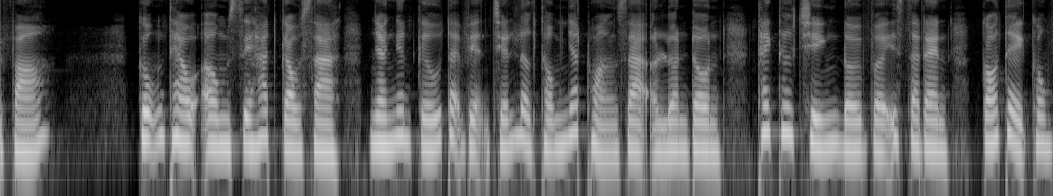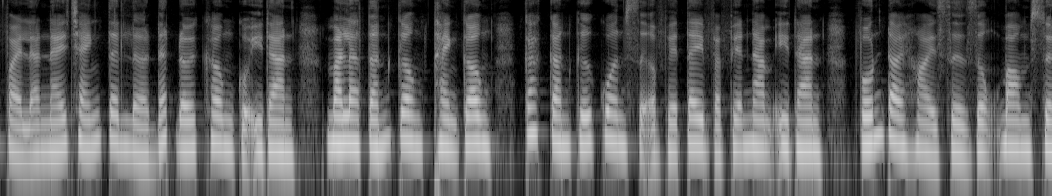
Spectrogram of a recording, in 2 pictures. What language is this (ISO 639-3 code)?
vie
